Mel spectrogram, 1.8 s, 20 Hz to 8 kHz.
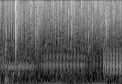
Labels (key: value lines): label: biophony, croak
recorder: SoundTrap 500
